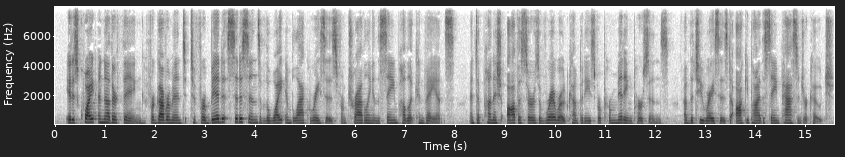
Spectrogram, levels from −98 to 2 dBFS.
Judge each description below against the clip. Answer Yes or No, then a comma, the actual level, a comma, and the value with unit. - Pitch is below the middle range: No, medium, 180 Hz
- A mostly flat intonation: Yes, narrow, 2.0 semitones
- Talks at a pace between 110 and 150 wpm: No, average, 165 wpm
